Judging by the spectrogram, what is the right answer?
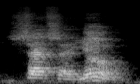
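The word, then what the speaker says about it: שישים: you add the yum at the end. Shashayum. You feel me? So it'll be sha, yum.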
